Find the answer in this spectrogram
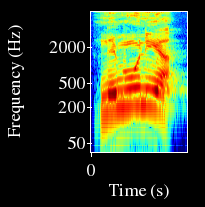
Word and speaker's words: pneumonia: Pneumonia. Where goes the P? Because there's no constant between P and N.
